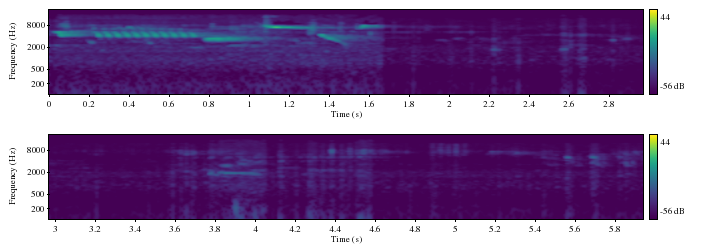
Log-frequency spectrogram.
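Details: Black-capped chickadee giving a rapid high trill of evenly spaced notes lasting under a second, followed by a few sharp descending high notes, then near quiet with faint scattered clicks and soft low rumbles.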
